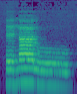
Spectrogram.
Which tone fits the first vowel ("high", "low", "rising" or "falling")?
low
